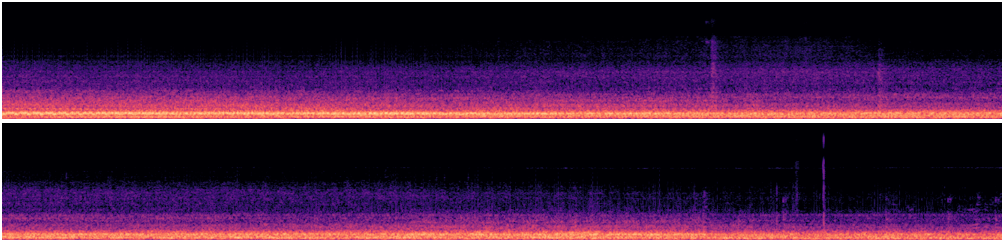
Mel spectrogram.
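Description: Rolling rumble of a passenger train, heard from inside the coach as it runs on the rails, gradually fading as it slows alongside a station platform. A faint steady high whine comes in near the end.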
